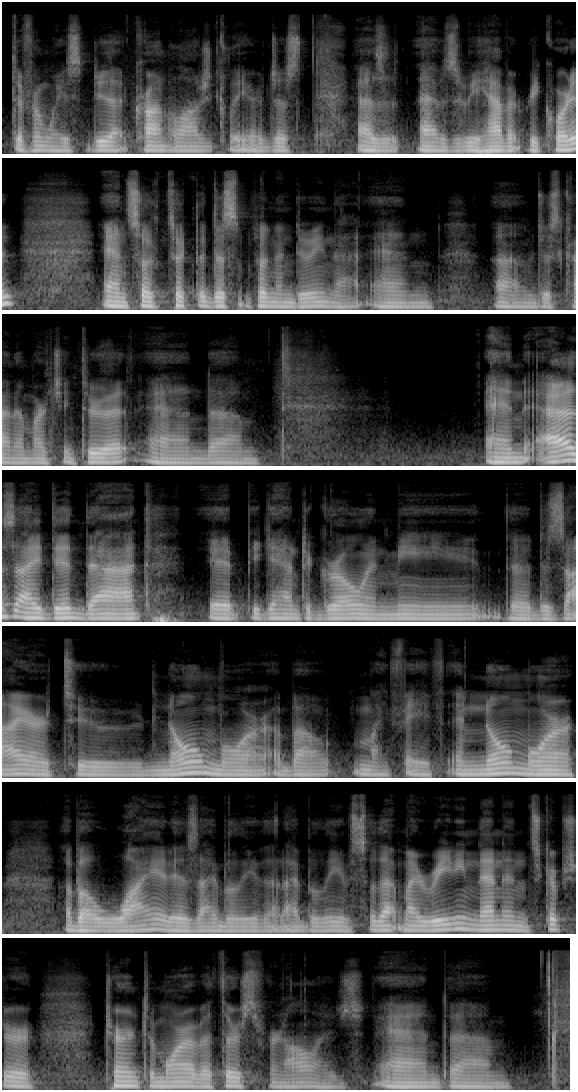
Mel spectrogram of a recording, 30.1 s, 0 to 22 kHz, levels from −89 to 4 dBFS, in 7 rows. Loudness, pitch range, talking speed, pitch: -24 LUFS, 100-115 Hz, 160 wpm, 110 Hz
